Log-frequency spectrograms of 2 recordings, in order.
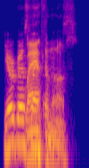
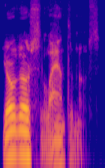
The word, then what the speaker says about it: Yorgos Lanthimos: Yorgos Lanthimos. – Yorgos Lanthimos.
